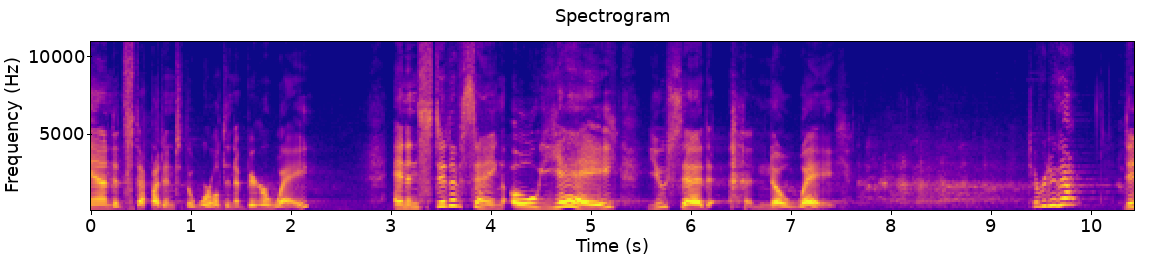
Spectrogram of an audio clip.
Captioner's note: congregants laugh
